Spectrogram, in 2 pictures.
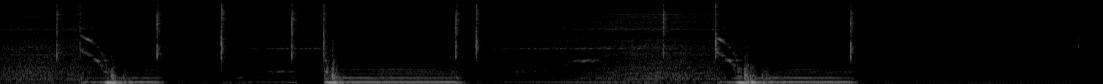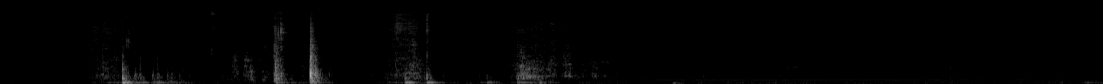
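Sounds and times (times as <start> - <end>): electric motor humming and whirring: 0.0 - 1.7, 2.4 - 8.6.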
